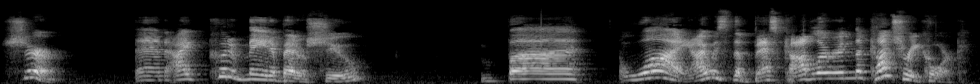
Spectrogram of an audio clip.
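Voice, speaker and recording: Storyteller putting on a cranky little leprechaun, wobbly irish lilt, bouncy pitch. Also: big pitch swings, vocal fry, bright, forceful tone, reverberant, heavily acted. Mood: proud. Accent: attempted Irish. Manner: high, lilting, quick to anger. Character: feisty male leprechaun cobbler, proud and stubborn.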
